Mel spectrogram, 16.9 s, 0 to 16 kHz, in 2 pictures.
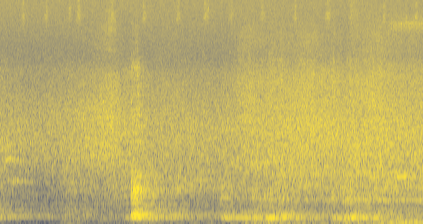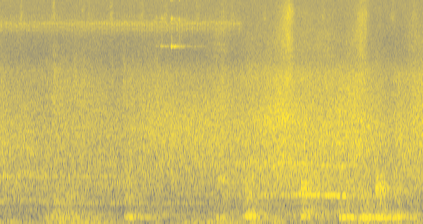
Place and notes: Under the motorway, Hamm, Germany - Freeway Drums...
… a bridge under the A1 motorway over the “Datteln-Hamm-Kanal”. I’ve often stopped over just for listening… and made dozens of recordings here; some of the recordings were woven together as the “bass-line” and eighth monologic “narrator” in the radio piece FREEWAY MAINSTREAM broadcast by Studio Acoustic Arts WDR3 in 2012.
9 July 2011, ~14:00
